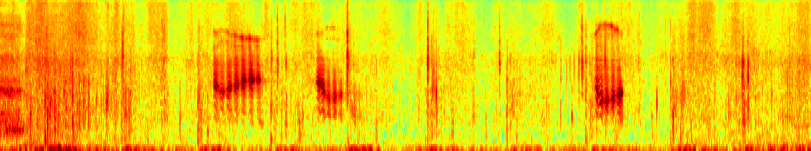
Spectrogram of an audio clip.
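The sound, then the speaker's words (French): A chorus of frogs croaks in repeated bursts, loud, with rustling footsteps and outdoor background noise running underneath, heard but unseen by a walker on the Camino past Boadilla del Camino toward Carrión de los Condes, under a slightly threatening sky. “J'entends des grenouilles.”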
